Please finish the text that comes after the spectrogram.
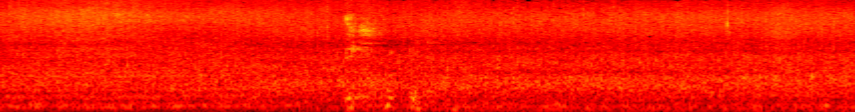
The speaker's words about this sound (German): Der will noch mehr Wassergeräusche für euch. Als hättet ihr noch nie ein Wasser gehört.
